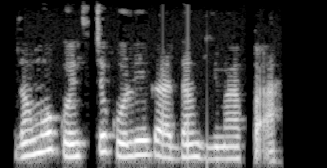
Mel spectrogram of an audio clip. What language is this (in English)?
Dagbani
